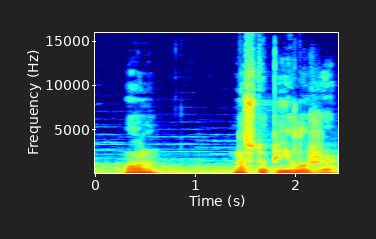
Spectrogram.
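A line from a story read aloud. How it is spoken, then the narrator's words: Meek, sad, winged lion. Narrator (Russian): кротко и грустно сказал крылатый лев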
